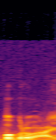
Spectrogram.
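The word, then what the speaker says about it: boegroe: It's called bugro, because I know about it.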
